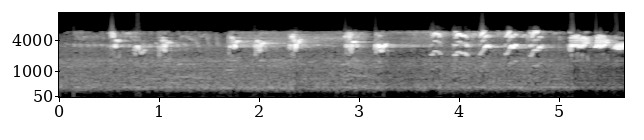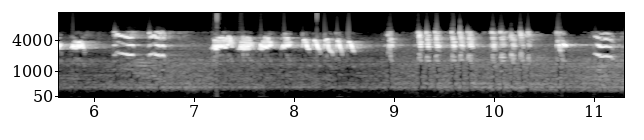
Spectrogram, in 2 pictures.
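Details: Javan bush lark song used as a masteran: a varied sequence of repeated chips, short trills and a long buzzy, descending rattle, with brief gaps between phrases.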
